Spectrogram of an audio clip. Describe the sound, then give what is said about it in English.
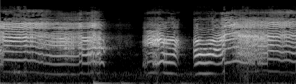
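A baby on its first night at home from the hospital wails loudly in three long, high-pitched bursts with brief gasping pauses between them, the cry strained and piercing throughout. “And then the last nominee is the first night at home from the hospital with the baby.”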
